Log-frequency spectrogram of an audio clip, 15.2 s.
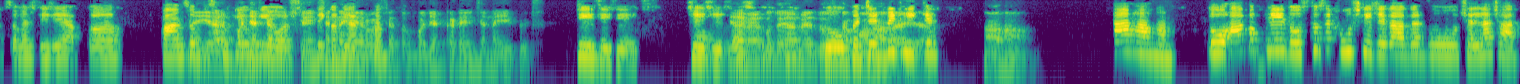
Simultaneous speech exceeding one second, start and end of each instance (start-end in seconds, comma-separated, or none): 1.9-3.8, 7.0-9.3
